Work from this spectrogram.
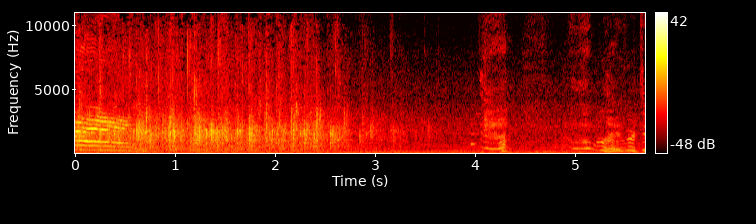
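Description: Applause in the Genshin Impact video game: a burst of clapping from in-game characters, mixed with bright voices and fading into quieter chatter.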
